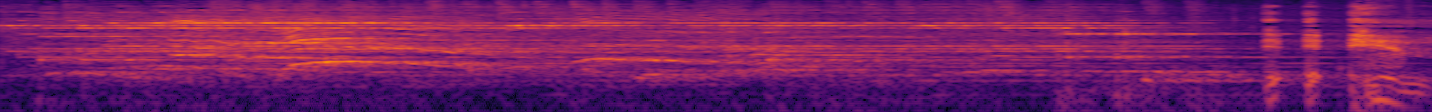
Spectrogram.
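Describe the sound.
A rowdy party crowd shouts and cheers nonstop, with overlapping voices and high whoops rising above the din. A few sharp claps or knocks break through near the end.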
